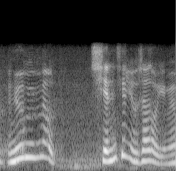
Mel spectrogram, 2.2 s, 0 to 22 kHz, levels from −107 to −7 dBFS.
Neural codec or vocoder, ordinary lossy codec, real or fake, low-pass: codec, 16 kHz, 0.8 kbps, ZipCodec; Opus, 32 kbps; fake; 7.2 kHz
